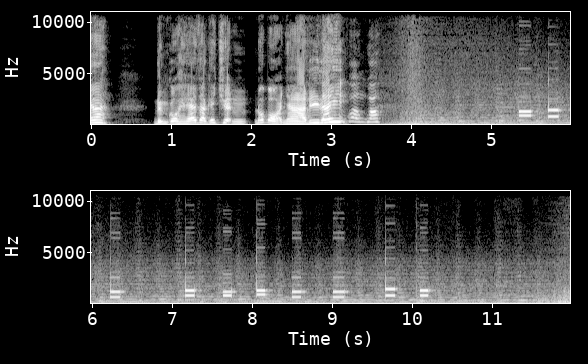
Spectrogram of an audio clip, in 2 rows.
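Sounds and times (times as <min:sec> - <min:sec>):
speech: 0:00.0 - 0:03.8
two-tone beeps of a phone number dialed on a touch-tone telephone: 0:05.4 - 0:06.4, 0:07.2 - 0:10.3.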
